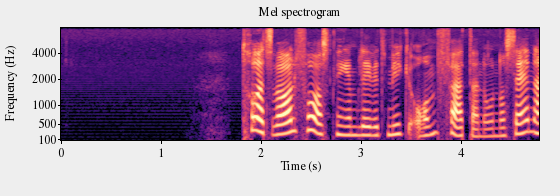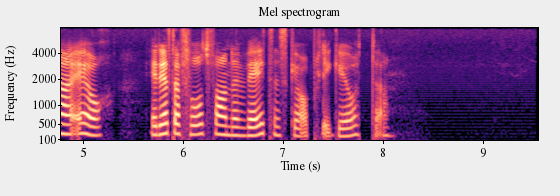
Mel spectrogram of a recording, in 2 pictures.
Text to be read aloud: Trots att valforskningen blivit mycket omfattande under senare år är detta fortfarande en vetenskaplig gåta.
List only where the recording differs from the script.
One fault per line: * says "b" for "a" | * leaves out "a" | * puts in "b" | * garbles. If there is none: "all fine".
* leaves out "att"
